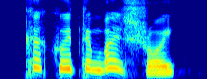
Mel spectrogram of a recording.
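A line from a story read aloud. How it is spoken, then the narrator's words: Laughing. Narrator (Russian): рассмеялась я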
